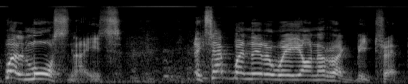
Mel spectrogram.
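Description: A man's voice: very high-pitched, very animated, unhurried, bright, forceful tone, slight background noise, exaggerated voice. An actor playing an eccentric older Welsh father-in-law in a sitcom, rambling and teasing. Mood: chatty. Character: eccentric old Welsh grandad, nosy and dotty. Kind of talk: sitcom acting.

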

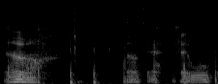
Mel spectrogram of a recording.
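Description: Gravelly laid-back gamer guy. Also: lowish voice, level tone, takes it slowly, background noise. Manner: laid-back, swears often, laughs a lot. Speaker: Minecraft player on voice chat. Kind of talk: casual gaming chat.

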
